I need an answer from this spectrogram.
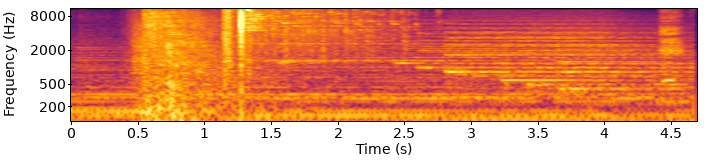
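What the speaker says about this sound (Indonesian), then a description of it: "Tuh kan, udah cermin hancur." A mirror shatters in one loud crash, shards breaking and scattering for a moment before the noise dies into a steady low hum with faint tonal sounds.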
